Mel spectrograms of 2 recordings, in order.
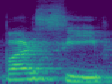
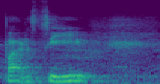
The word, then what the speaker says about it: पर्सीव: आर सीई आईवी ई पी ई आर सीई आईवी ई तो क्या बन गया यह तो बन गया पर और यह बन गया ये तो बन गया पर ये बन गया ईव क्या बन गया ईव तो परश ईव पर्स ईव है ना पर्ष ये बन गया ई पर्सीव क्या बन गया पर्सीव ऐसे ही नेक्स्ट लिखा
